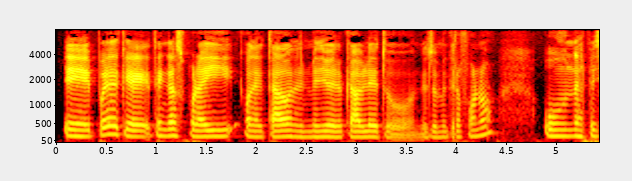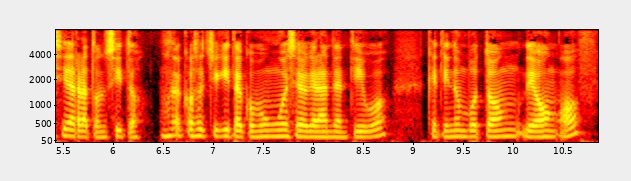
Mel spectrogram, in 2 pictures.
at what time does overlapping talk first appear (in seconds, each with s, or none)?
none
